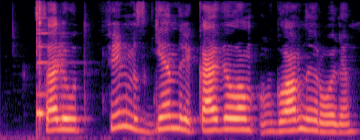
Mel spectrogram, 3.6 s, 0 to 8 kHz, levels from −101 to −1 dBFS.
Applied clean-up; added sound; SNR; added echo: classical method log-MMSE.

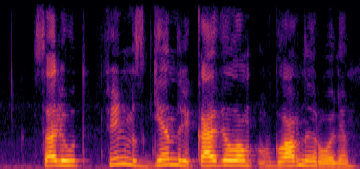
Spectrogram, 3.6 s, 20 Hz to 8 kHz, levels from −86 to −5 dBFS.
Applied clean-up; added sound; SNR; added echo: none; none; none; none.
